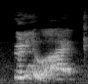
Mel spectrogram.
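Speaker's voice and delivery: put-on childish little kid voice. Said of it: "he was talking like a kid voice".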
